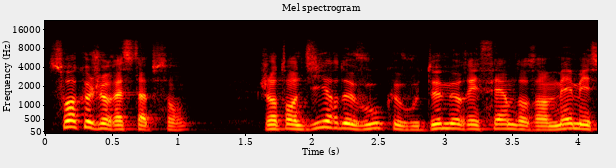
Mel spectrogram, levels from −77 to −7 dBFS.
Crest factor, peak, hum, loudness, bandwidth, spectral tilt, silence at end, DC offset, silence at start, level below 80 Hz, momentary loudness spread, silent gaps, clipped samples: 20 dB; -10 dBFS; none; -30 LUFS; 11.5 kHz; -5 dB/octave; 0 s; under 0.1%; 0.05 s; -82 dBFS; 8 LU; none; under 0.1%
